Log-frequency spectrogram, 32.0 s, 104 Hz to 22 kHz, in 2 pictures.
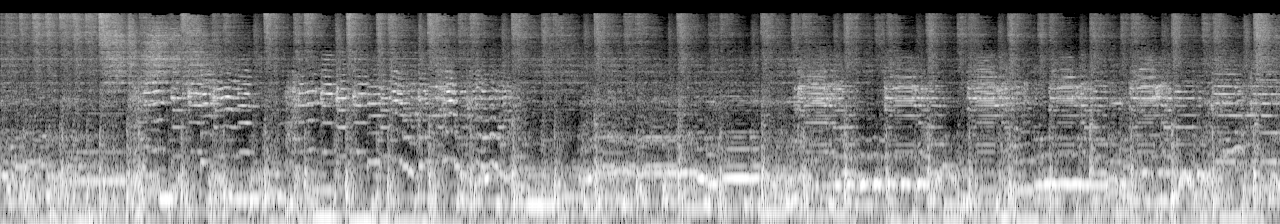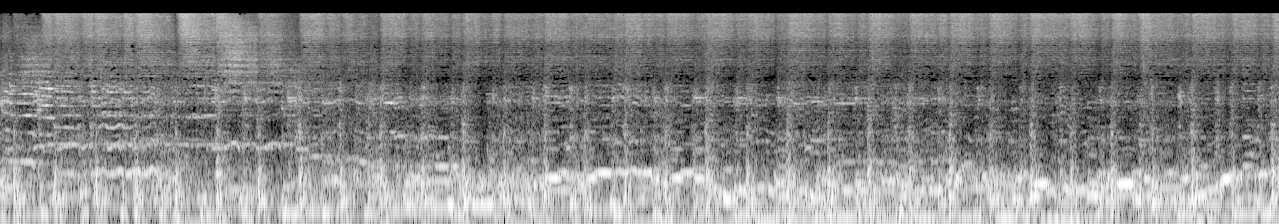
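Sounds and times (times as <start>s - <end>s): live rock band playing: 0.0s - 31.9s
melodic guitar line: 0.0s - 31.9s.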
